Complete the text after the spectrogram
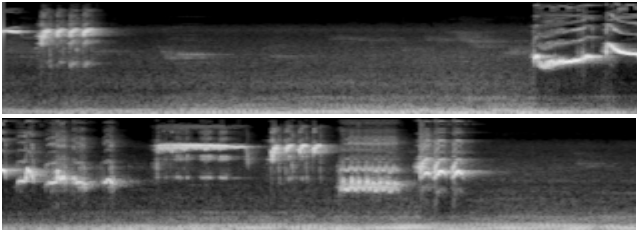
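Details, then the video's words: Caged orange-headed thrush singing in the morning, kept in northern Bali, used as a tutor for other songbirds: varied whistled phrases, some high thin notes, a sweeping rising-falling run, then quick repeated chirps over low room hum. "Pagi Hari Hari ANIS MERAH Ngeplong Gacor Untuk Pancingan & Masteran Burung Dirumah"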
